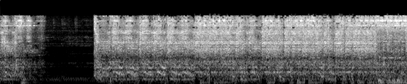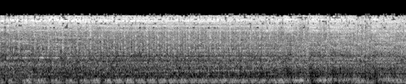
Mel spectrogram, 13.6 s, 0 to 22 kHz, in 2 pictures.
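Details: Scout 80 with rebuilt original fuel pump, flooding issue, carburetor fuel line spraying, pump suspected over-pressurized, throttle not hooked up, sometimes wants choke: catches after short crank, runs loud and uneven, lumpy beat about three per second; rough running, cause unconfirmed.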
